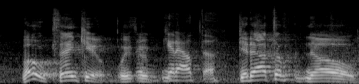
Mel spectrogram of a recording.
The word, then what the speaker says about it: Vought: going through life with the last name called vote in this day and age that's kind of interesting isn't it uh pronounced Russ vote vote thank you get out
